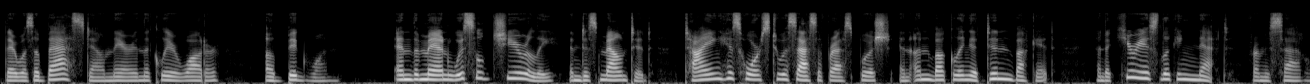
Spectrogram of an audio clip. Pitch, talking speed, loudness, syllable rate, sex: 200 Hz, 175 wpm, -20 LUFS, 5.3 syllables/s, female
